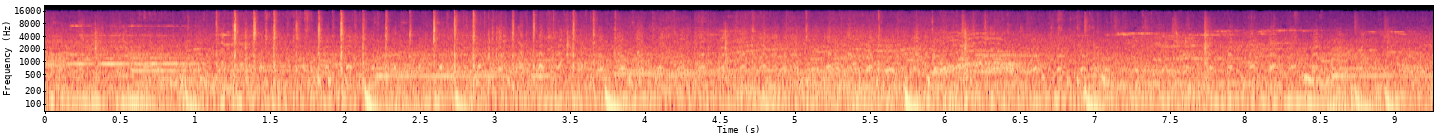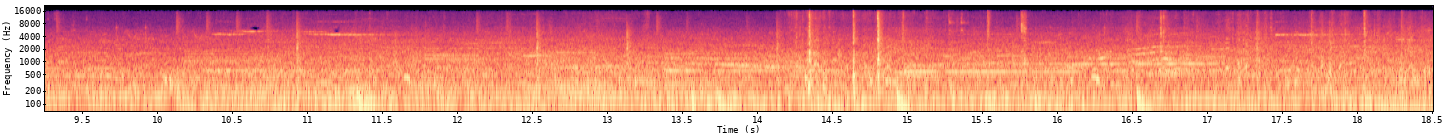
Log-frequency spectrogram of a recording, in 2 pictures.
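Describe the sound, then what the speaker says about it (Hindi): Pigeons coo softly and repeatedly nearby, with occasional chirps from other birds and a person talking over them. "ये कबूतर है दोस्तों"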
